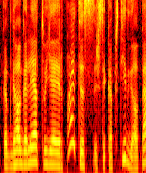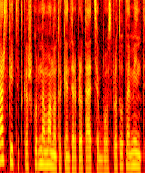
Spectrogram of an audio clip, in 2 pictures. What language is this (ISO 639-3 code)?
lit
